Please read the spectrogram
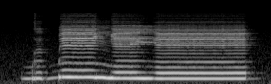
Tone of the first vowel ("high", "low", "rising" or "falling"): low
